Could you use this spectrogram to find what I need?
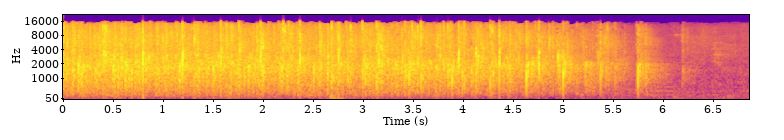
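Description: An audience claps loudly in a large hall, then the applause fades away.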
